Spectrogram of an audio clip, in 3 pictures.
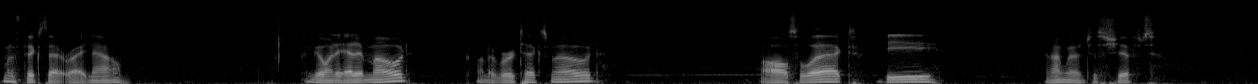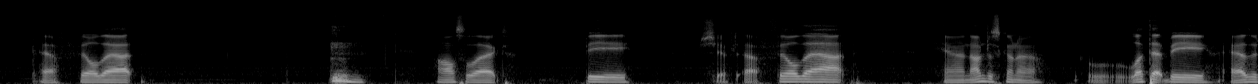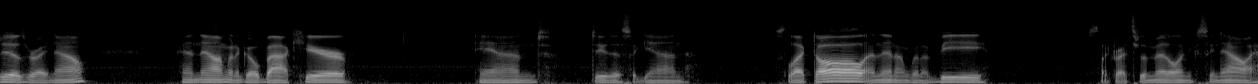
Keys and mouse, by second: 0.5 KP_1, 1.8 z, 3.0 Tab, 4.8 click, 5.4 middle click, 7.4 a, 8.4 b, 9.0 click, 16.5 a, 17.0 b, 17.6 click, 19.7 shift+f, 21.8 middle click, 24.4 middle click, 26.0 KP_3, 27.8 shift+middle click, 28.5 a, 30.8 KP_1, 32.7 click, 34.0 b, 34.9 middle click.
